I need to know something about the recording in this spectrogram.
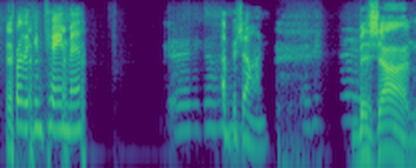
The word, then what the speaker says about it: Bijan: Bijan. That's how you say it, too. Bijan. People say Bijan. Bijan sounds like Dijon. Yeah. What if that is how you say it? No, it's Bijan. Bijan. I heard him say it.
